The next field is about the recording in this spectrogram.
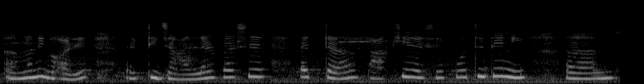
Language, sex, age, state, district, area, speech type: Bengali, female, 18-30, West Bengal, Uttar Dinajpur, urban, spontaneous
